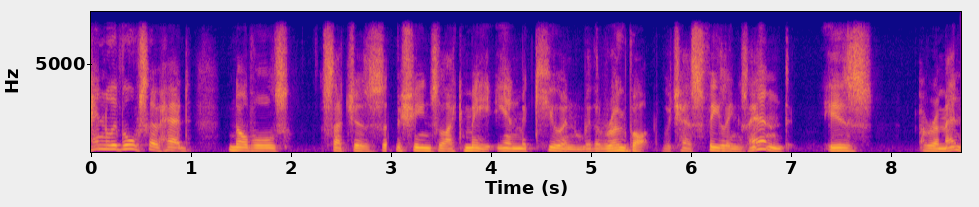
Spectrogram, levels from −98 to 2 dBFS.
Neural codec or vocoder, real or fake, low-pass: vocoder, 44.1 kHz, 128 mel bands, Pupu-Vocoder; fake; 7.2 kHz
